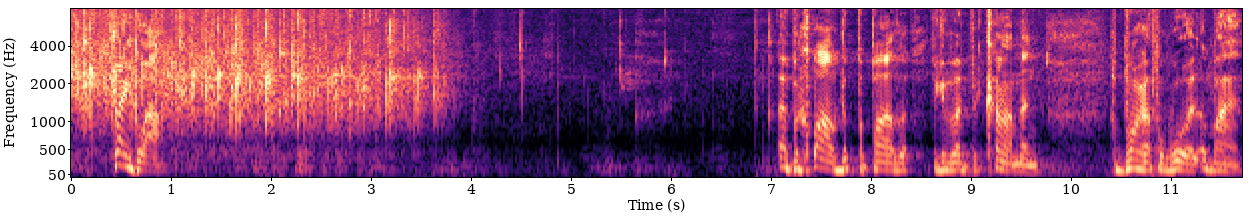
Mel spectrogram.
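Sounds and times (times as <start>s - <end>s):
audience hand clapping: 0.0s - 4.2s
speech: 0.4s - 1.0s, 2.3s - 2.6s, 7.1s - 11.7s.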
